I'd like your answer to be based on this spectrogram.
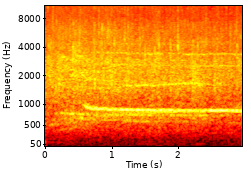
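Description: A church congregation in Tanzania applauds and ululates to welcome a visiting priest before Mass, with sustained clapping from the crowd and a high, steady ululating trill riding over it the whole time.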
